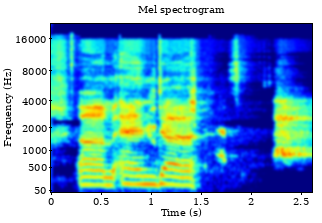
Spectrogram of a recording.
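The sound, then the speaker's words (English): Dog barking: a few loud, deep, voiced barks come in quick succession, then a pause broken by small sounds, and finally one shorter burst. “Somewhere a dog barks.”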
